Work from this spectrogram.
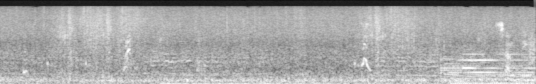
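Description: A steady hum of flies buzzing fills the game Shelter, a soft continuous insect drone over a low ambient background with no voices.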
